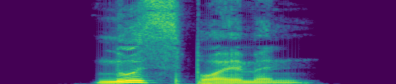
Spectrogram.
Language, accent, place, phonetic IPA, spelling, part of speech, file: German, Germany, Berlin, [ˈnʊsˌbɔɪ̯mən], Nussbäumen, noun, De-Nussbäumen.ogg
- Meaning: dative plural of Nussbaum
